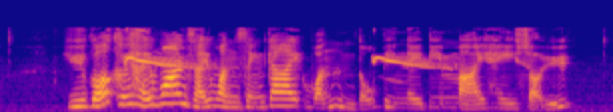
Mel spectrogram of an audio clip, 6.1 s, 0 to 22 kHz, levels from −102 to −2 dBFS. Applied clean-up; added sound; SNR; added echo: none; Bird; 9 dB; none.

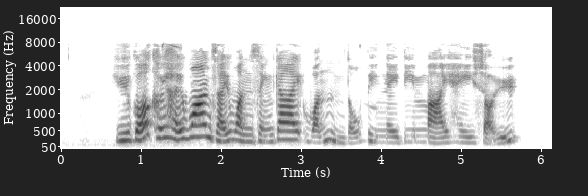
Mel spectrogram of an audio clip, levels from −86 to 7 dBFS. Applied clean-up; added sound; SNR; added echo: neural mask model Resemble Enhance denoiser.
